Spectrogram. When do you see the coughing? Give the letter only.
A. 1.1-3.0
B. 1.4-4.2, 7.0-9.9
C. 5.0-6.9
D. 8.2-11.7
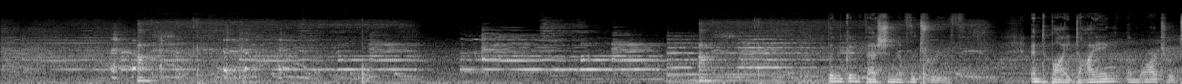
A.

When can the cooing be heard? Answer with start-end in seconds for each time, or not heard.
1.4-4.2, 7.0-9.9.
